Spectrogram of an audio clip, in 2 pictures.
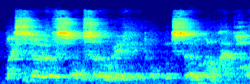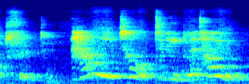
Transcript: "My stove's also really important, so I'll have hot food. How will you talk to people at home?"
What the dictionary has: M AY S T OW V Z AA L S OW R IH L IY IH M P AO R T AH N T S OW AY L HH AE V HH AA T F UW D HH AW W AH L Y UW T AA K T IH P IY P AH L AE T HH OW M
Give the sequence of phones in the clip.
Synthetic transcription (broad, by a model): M AY S T OW V Z AA L S OW R IH L IY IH M P AO R T N T S OW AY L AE P HH AA T F UW D HH AW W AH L Y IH T AA K T IH P IY P AH L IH T HH OW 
